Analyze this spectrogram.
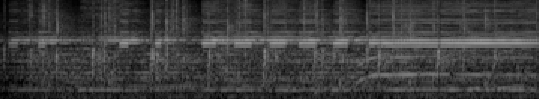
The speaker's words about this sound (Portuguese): E nesse momento tão difícil que vive a Europa, o Reino Unido se uniu num gesto comovente. Para os profissionais da saúde, gratidão e muitos aplausos. Todos pararam para prestar a homenagem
